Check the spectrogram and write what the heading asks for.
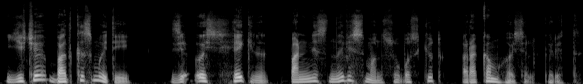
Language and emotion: Kashmiri, sad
